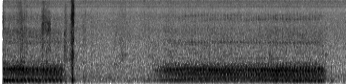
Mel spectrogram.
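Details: Bonya the pug, asleep indoors and snoring like a grown man. A steady buzzing snore, then a sharp click and a short lull, then a second long, droning snore of about three and a half seconds.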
